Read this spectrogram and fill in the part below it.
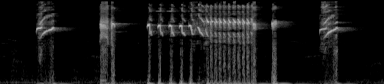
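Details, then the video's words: Short burst of song from a male orange-headed thrush: sharp high chips, then a fast run of clicking notes merging into a buzzy trill, ending with two quick chirps. "burung anis merah jantan gacor full sampai telerr"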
